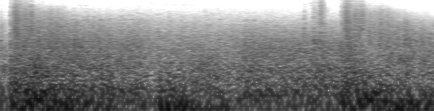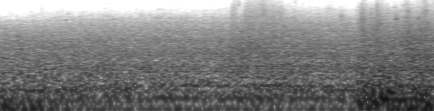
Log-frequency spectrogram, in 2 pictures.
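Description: A tank engine rumbles steadily as it drives.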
